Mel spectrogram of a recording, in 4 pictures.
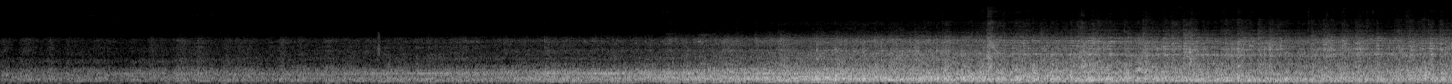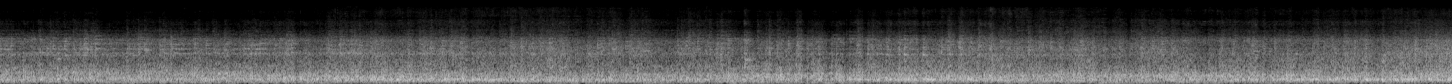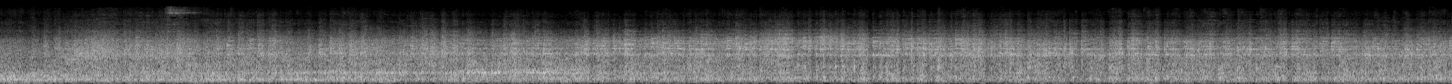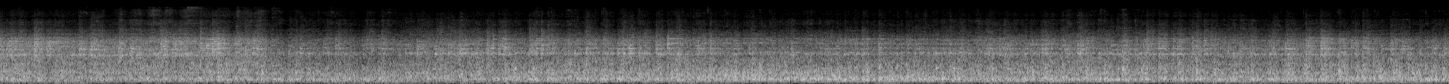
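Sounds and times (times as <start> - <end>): heavy train rumble: 0.0 - 58.0
train wheels clattering: 0.0 - 58.0.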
